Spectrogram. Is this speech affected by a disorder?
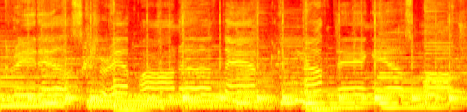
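No.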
